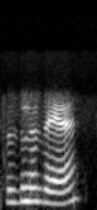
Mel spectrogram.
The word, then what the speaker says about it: Nevaeh: This is Nevaeh. – Hey, and I'm saying your name right? – Yes, you're saying it correct.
